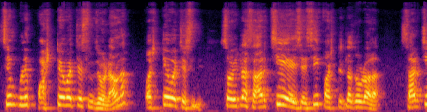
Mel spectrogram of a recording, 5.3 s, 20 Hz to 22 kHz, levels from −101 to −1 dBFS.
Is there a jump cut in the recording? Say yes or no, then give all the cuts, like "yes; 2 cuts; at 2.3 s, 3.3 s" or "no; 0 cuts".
no; 0 cuts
